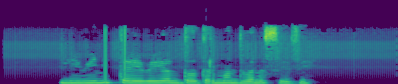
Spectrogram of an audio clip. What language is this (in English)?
Pashto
